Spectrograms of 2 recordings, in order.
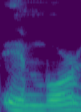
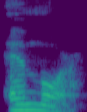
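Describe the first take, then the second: First: The word begins with an 'i' vowel. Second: The word begins with an 'e' vowel. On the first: The speaker calls it wrong. "We don't have Imor" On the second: The speaker calls it right. "Only now we have a Hataf Sagol"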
